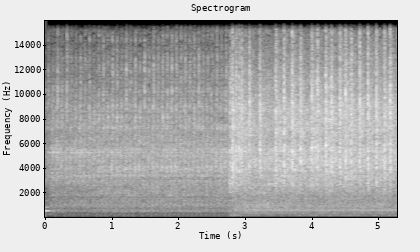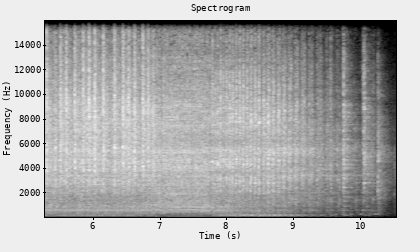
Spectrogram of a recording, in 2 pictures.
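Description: A small engine with a disconnected kill wire runs with a steady, buzzing drone. It rises a notch, holds, then slows and winds down to a stop at the end.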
